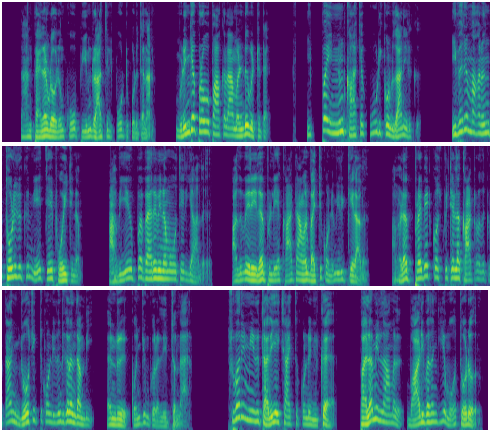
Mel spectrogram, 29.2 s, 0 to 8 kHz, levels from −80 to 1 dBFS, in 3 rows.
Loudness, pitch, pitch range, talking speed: -15 LUFS, 140 Hz, 120-180 Hz, 105 wpm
